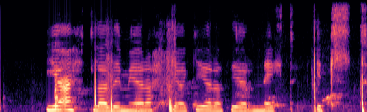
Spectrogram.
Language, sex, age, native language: Icelandic, female, 11, Icelandic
